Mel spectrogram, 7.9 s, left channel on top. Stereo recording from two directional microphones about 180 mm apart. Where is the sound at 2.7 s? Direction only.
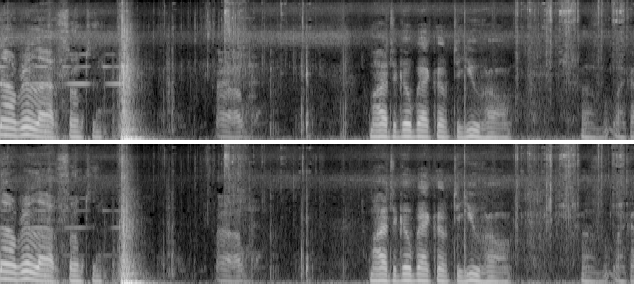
10° right (ahead or behind).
